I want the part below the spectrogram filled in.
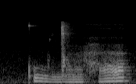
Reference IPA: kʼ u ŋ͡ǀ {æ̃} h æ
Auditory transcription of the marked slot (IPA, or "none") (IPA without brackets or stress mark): æ̃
